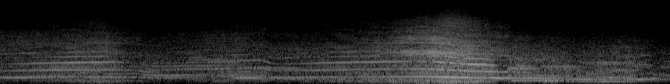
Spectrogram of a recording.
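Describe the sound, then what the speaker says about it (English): Race car engine in a racing video game at Mount Panorama, a GT3 car revving with steady harmonic whine that rises and swells toward a loud peak, then cuts as the car spins out and hits the wall. "he's going to lose the rear of the car there. Makes hard contact with the wall."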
